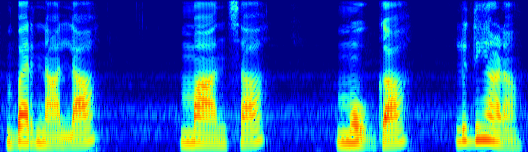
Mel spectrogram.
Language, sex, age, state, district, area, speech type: Punjabi, female, 30-45, Punjab, Tarn Taran, urban, spontaneous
